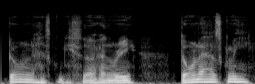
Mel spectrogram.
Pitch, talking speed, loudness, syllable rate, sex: 100 Hz, 165 wpm, -15 LUFS, 5.0 syllables/s, male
